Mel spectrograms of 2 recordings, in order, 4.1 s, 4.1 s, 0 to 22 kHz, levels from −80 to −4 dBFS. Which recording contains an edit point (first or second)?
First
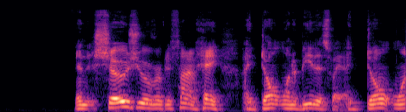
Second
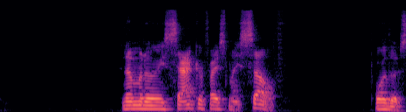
first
